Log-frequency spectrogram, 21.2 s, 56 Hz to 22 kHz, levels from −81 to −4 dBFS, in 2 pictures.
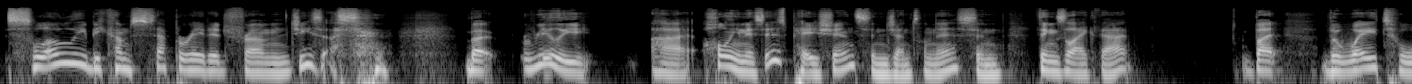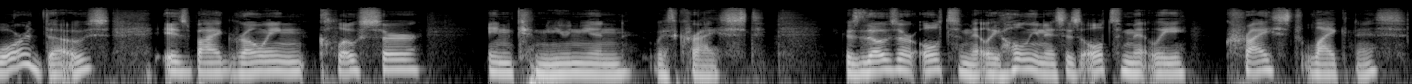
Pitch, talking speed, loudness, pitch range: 135 Hz, 110 wpm, -26 LUFS, 120-160 Hz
